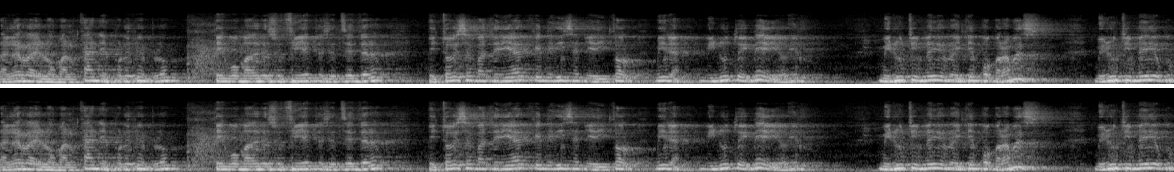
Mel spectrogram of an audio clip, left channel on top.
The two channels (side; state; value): both; identical; correlation 1.00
